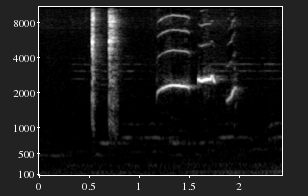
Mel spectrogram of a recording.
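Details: Female white-rumped shama, in breeding condition, calling for a male: two sharp clicks, then two bright, high whistles, the second slightly higher and stronger, followed by a softer short note, over a quiet hum.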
